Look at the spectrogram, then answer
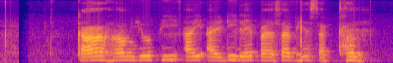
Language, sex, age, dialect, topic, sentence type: Chhattisgarhi, male, 18-24, Western/Budati/Khatahi, banking, question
